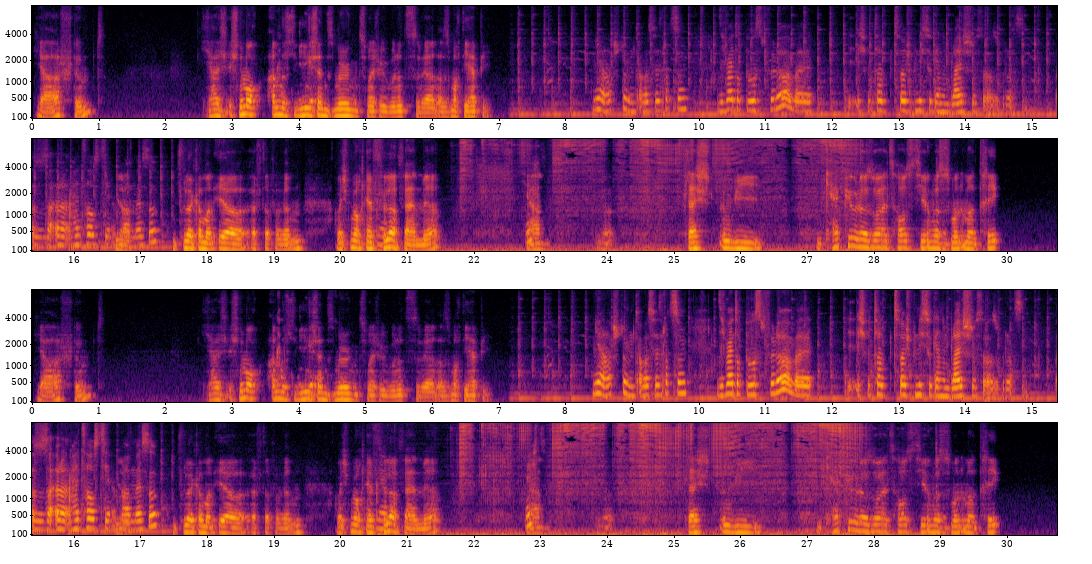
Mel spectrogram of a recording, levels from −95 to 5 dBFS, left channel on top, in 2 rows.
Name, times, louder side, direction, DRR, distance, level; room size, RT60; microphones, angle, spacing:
voice 1, 0.1-0.9 2.6-6.9 16.6-16.9 17.6-19.5 19.9-21.5 22.8-23.1 23.8-24.1 25.1-26.4 27.1-29.8, left 3 dB, 35° left, 0.3 m, -22 dB
sound 1, 7.1-17.5, equal, 60° left, 1.0 m, -39 dB
voice 2, 8.4-9.8 10.3-11.7 12.2-14.9 15.3-17.3 20.5-20.7 22.8-22.9, right 5 dB, 55° right, 0.3 m, -23 dB
sound 2, 20.4-29.0, right 2 dB, 85° right, 0.7 m, -31 dB
2.3 x 2.0 x 2.6 m
head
